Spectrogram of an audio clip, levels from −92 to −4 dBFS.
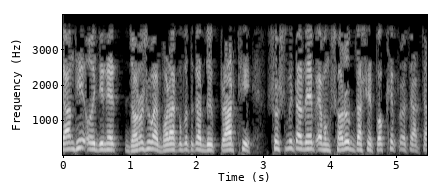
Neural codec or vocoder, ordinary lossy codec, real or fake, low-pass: none; none; real; 3.6 kHz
